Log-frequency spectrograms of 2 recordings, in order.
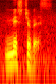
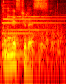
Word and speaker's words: mischievous: This word is technically, officially pronounced mischievous. Mischievous. But I and a lot of people I know and everyone, most people I see online, on YouTube, on the news, on TV shows, they say mischievous. Mischievous. But the correct way to say it is mischievous.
